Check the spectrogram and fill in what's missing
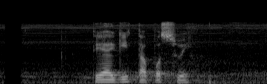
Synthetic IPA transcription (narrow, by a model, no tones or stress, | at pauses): t̪eaɡit̪apɔsuwe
